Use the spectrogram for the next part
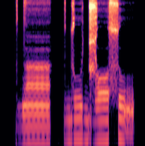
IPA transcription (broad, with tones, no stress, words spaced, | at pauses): dã˨ | du˦d͡ʑɔ˦sṵ˦˨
